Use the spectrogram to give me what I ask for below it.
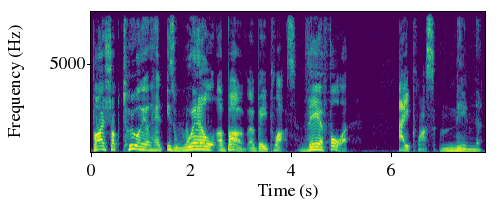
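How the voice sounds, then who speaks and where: A man's voice: fairly high pitch, measured pace, hardly any pauses. Boisterous mock-outraged man. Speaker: podcast co-host. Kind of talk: casual chat.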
